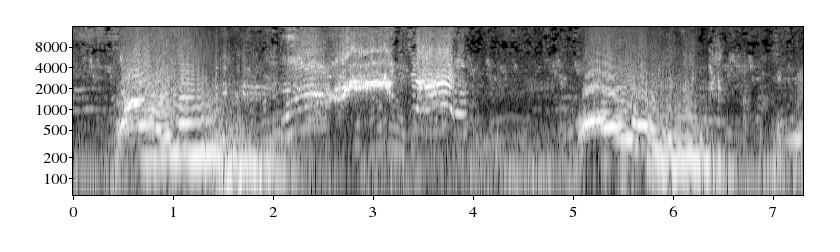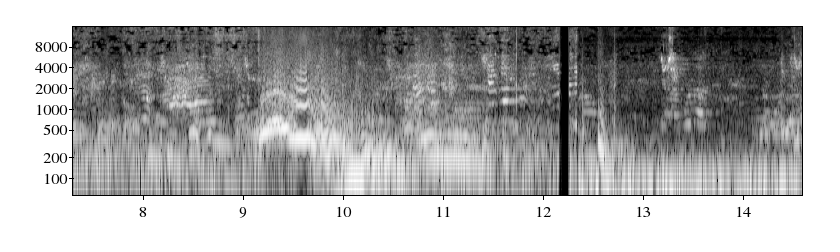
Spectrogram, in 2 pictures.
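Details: Penza's family of Siberian tigers at Seoul Grand Park in South Korea. Repeated 'aung' calls come as long, rich, moaning vocalizations every few seconds. Human voices murmur underneath and grow more noticeable toward the end.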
